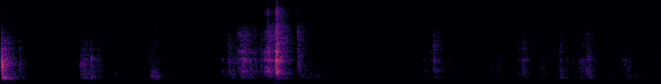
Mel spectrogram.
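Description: Quiet handling of bolt hardware on a wooden frame: a knock, a cluster of clicks and clinks a couple of seconds in, then a run of small quick ticks as a metal washer and nut are turned onto a bolt by hand.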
